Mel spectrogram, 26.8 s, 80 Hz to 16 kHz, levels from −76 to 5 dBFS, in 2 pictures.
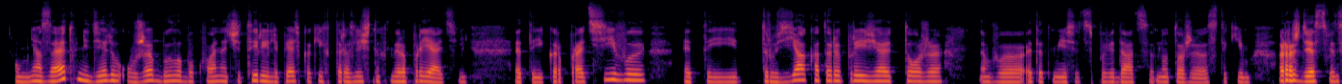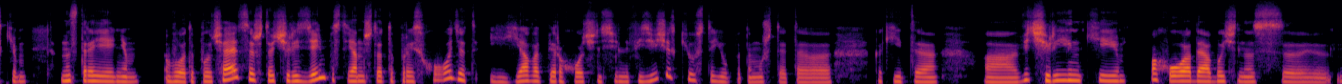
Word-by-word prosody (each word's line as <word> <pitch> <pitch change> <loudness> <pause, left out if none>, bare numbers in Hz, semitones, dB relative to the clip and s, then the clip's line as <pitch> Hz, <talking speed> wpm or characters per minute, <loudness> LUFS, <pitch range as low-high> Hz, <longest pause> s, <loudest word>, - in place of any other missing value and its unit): у 170 - -2
меня 180 +3 +1
за 180 +1 +1
эту 250 -1 +5
неделю 195 0 0
уже 170 +5 +3
было 190 0 -2
буквально 175 +1 -4
4 200 -2 +1
или 170 -1 -2
5 180 +2 0
каких-то 165 +2 -6
различных 170 +3 -2
мероприятий. 170 -3 0 0.4
Это 155 -1 -3
и 150 - -3
корпоративы, 210 +8 0 0.3
это 165 0 -5
и 155 0 -5 0.2
друзья, 170 +6 +3
которые 195 -2 0
приезжают 185 -1 +1
тоже 175 -1 0 0.4
в 160 -1 -2
этот 165 -1 -5
месяц 160 0 -4
повидаться, 160 -1 -3
но 160 - -3
тоже 150 -2 -2
с - - -8
таким 150 0 -8 0.2
рождественским 175 -3 +5 0.3
настроением. 180 -4 +1 0.2
Вот, 170 -2 +1
и - - -3
получается, 220 - +4
что 200 -2 +3
через 185 -1 +4
день 220 - +4
постоянно 180 -7 0
что-то 180 0 +1
происходит. 210 - -2
И 170 - -9
я, 160 +4 0
во-первых, 175 -2 -2
очень 170 0 0
сильно 170 +1 -3
физически 215 - -3
устаю, 180 -6 -5
потому 155 0 -7
что 160 - -6
это 150 0 -3 0.4
какие-то, 165 -2 -4 0.4
а, 150 -1 0
вечеринки, 200 -1 +3 0.3
походы 180 -5 +5
обычно 175 -1 +1
с 155 -2 -2
175 Hz, 130 wpm, -27 LUFS, 160-185 Hz, 0.4 s, эту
